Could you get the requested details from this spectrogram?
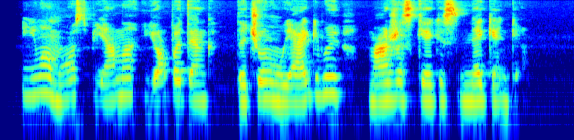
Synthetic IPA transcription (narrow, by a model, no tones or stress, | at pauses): iːmɐmoːspʲiɛnɐjoːpɐt̪ʲɛŋˑk | t̪ɐt͡ʃʲɛʊnɒʊjæːɡʲɪmʲʊɪmɑːʒɐskʲiɛkʲɪsnʲɛkʲɛŋʲkʲɛ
